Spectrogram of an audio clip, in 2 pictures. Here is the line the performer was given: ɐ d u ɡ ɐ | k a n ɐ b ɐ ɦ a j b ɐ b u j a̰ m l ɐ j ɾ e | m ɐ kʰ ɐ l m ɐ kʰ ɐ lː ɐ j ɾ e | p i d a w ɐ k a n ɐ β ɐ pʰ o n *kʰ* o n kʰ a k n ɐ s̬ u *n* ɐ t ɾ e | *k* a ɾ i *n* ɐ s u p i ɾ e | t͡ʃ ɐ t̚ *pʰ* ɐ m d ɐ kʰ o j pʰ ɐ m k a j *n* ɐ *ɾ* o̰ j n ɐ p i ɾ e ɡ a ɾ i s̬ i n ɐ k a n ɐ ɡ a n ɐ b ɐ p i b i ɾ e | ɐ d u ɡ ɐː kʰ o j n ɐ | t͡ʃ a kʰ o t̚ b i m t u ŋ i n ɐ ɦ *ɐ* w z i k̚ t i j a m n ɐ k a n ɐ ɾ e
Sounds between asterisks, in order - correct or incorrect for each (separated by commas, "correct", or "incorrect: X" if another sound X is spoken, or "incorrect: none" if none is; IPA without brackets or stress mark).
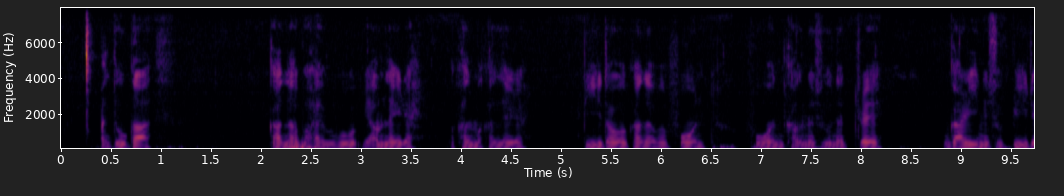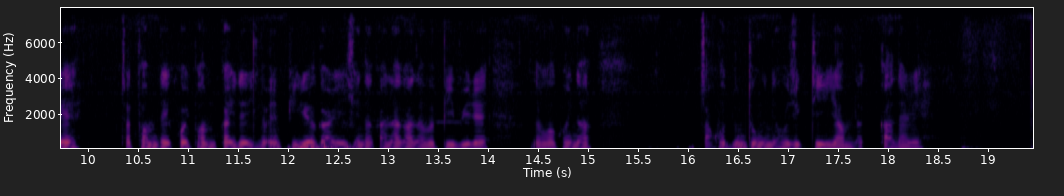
incorrect: pʰ, correct, incorrect: ɡ, correct, correct, incorrect: d, incorrect: l, incorrect: a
